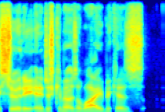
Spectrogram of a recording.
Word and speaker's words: Suri: I said Sui. Essentially, I didn't say the R properly.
